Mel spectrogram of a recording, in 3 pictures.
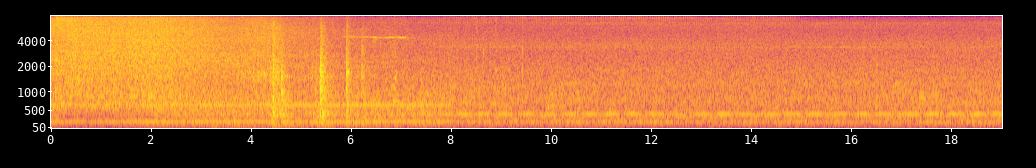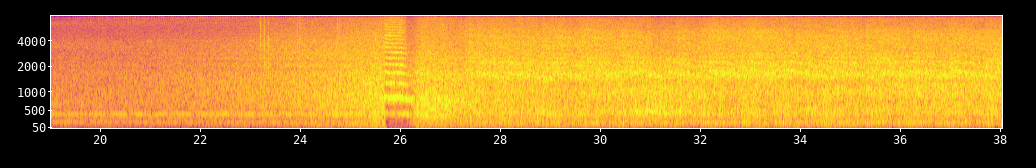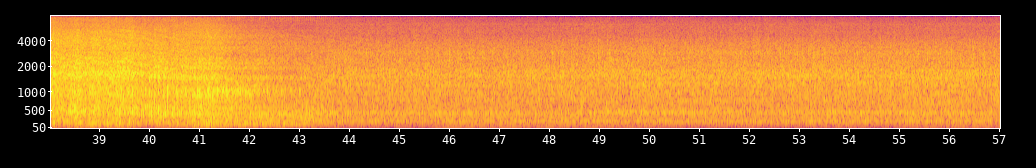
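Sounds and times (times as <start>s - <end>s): train wheels clattering on rails: 3.1s - 10.8s, 21.6s - 48.9s
train horn blast: 25.5s - 27.2s.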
